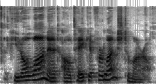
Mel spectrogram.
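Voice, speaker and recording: A woman's voice: fairly low pitch, sing-song, normal speed, sharp tone, full character voice. A woman voicing a stern, practical rural father with a blunt, folksy manner in a storybook. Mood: firm.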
